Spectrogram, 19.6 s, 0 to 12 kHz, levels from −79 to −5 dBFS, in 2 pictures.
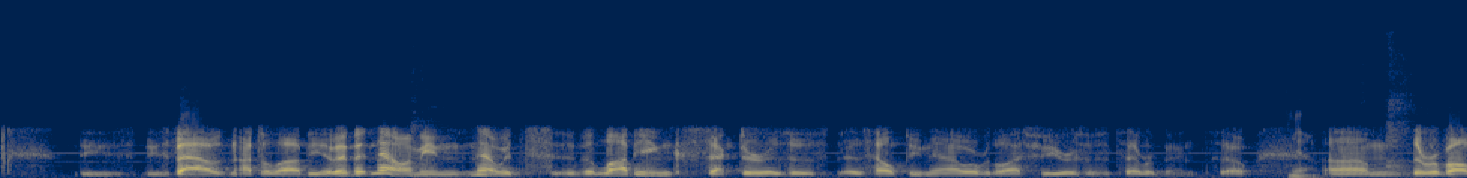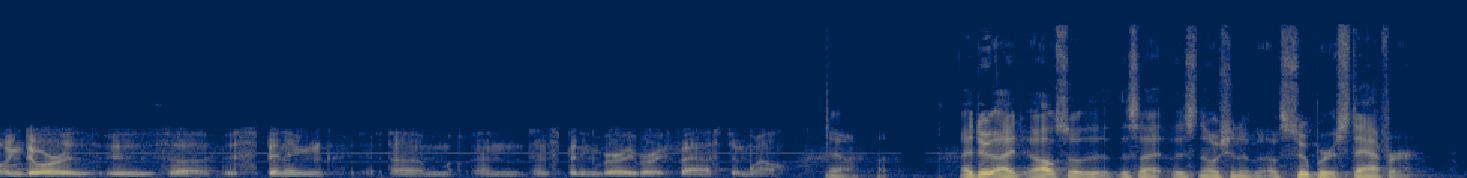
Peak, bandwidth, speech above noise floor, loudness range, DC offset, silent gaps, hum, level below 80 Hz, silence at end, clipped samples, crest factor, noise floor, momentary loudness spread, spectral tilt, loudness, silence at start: -8 dBFS; 11 kHz; 20 dB; 11 LU; under 0.1%; none; none; -68 dBFS; 0.35 s; under 0.1%; 24 dB; -52 dBFS; 18 LU; -6 dB/octave; -32 LUFS; 0.05 s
